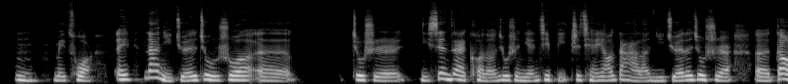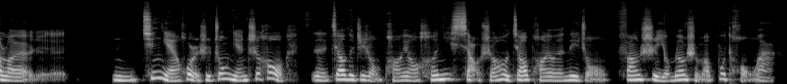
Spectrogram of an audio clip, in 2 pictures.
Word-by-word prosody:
嗯， 180 -4 0
没 190 -2 -2
错。 185 -1 -1 0.2
哎， 225 -1 +3
那 315 +1 0
你 200 - +2
觉 185 +2 -1
得 195 - +5
就 205 -1 +3
是 195 - -5
说， 200 -2 +4
呃， 165 -3 -5 0.6
就 205 -2 +4
是 180 -1 -4
你 190 -2 -4
现 260 +3 +2
在 225 -3 +3
可 205 -2 -3
能 160 +1 -5
就 200 +1 +2
是 195 -1 -2
年 170 0 -3
纪 210 +2 0
比 200 +1 -9
之 210 -1 -2
前 195 -3 -3
要 185 +2 -2
大 205 -6 -4
了， 155 +1 -6
你 170 0 -5
觉 180 +1 -1
得 205 - +4
就 220 0 +4
是， 195 -5 -2 0.2
呃， 170 - -1
到 245 +7 +4
了 180 -5 +2
呃 - - -3
呃 470 +2 -15 0.5
嗯， 195 0 +1
青 285 +7 +2
年 175 -8 +2
或 235 +5 +4
者 - - 0
是 195 - +1
中 255 +5 0
年 200 -4 +4
之 205 +6 0
后， 255 - 0 0.3
嗯， 185 -1 -1
交 220 +3 +5
的 215 -1 +5
这 210 - 0
种 200 +2 -2
朋 185 -3 -5
友 180 -1 -2
和 195 +3 +1
你 230 +2 +6
小 225 -2 0
时 185 - -6
候 210 +2 +3
交 205 +2 +3
朋 180 -4 -5
友 180 - -1
的 175 - -4
那 195 +1 +4
种 215 +3 -7
方 215 0 +3
式 215 -2 +3
有 165 -2 -1
没 200 +5 +2
有 220 - +5
什 230 - 0
么 215 - -4
不 225 +5 -3
同 235 - -7
啊？ - - -7
200 Hz, 295 characters per minute, -20 LUFS, 180-220 Hz, 0.6 s, 你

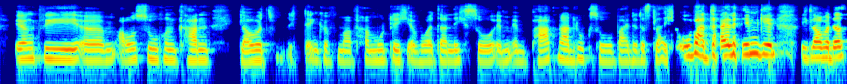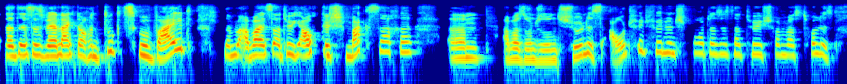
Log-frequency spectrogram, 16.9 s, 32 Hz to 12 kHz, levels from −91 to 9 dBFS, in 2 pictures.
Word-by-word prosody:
irgendwie, 195 -1 +1
ähm, 175 -1 -2
aussuchen 185 +1 -5
kann. 175 0 -4
Ich - - -26
glaube 170 +1 -1
z 175 - -20
ich - - -22
denke 175 -1 -10
mal 165 -2 -9
vermutlich, 170 +1 -8
ihr 165 - -7
wollt 165 +1 -7
da 165 - -5
nicht 170 +1 -7
so 165 -1 -5
im 165 +1 -9
im 160 -1 -12
Partnerlook, 185 +1 -4
so 165 -2 -8
beide 170 +1 -9
das 170 0 -9
gleiche 175 - -7
Oberteil 240 +1 +7
hingehen. 260 0 +7 0.2
Ich 210 - -6
glaube, 210 0 +5
das 215 +2 +6
das 235 -1 +3
das 250 0 +1
wäre 235 0 +7
vielleicht 240 +2 +4
auch 230 - -1
'n 225 -3 -2
Tuck 320 +3 -4
zu 240 -6 +2
weit. 365 +5 +6 0.3
Ähm, 235 +2 -2
aber 245 +1 +6
ist 245 +3 -1
natürlich 265 -1 -1
auch 235 +1 +5
Geschmackssache. 305 +6 -1 0.4
Ähm, 205 0 -3 0.2
aber 190 +1 -2
so' 185 - -5
n 185 - -6
so 175 0 -5
'n 180 - -7
schönes 240 +7 -2
Outfit 335 -3 -6
für 310 +1 -7
den 290 -1 -4
Sport, 285 0 -11
das 270 -1 -7
ist 260 -1 -12
natürlich 260 0 -8
schon 255 -1 -11
was 245 -1 -9
Tolles. 270 -7 -7
205 Hz, 210 wpm, -21 LUFS, 175-250 Hz, 0.4 s, Oberteil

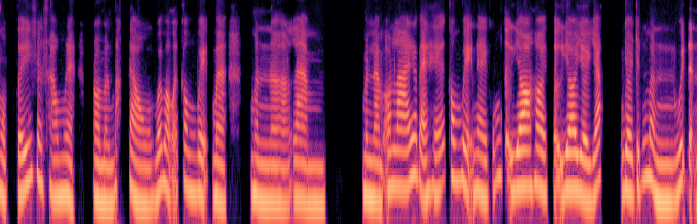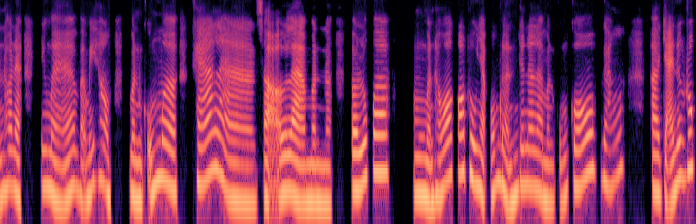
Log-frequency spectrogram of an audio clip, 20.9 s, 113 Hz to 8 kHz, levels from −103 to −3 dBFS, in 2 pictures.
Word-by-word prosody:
một 190 -3 -1
tí 220 +7 +3
cho 275 - 0
xong 195 0 0
nè, 185 -3 +2 0.3
rồi 185 -2 +2
mình 170 0 +1
bắt 220 - -8
đầu 170 -5 +1
với 215 - +1
một 230 -3 +1
cái - - -4
công 215 -4 -1
việc 195 -3 0
mà 180 -3 +1 0.4
mình, 180 -3 +1
à, 170 -1 -1
làm 170 -2 -1 0.6
mình 195 -2 +3
làm 175 -1 +1
online 230 - +2
á 295 - +2
bạn. 190 -3 +1
Thì 205 - 0
cái 250 +4 -5
công 270 -2 -2
việc 235 -4 0
này 200 -3 0
cũng 240 +5 -6
tự - - 0
do 230 0 +7
thôi, 230 -3 +3
tự - - 0
do 220 +2 +5
giờ 210 -3 +4
giấc, 210 +9 +1 0.3
do 210 -2 +4
chính 240 +8 -2
mình 175 -7 +2
quyết 230 +6 0
định 190 +3 -1
thôi 230 +1 -2
nè. 200 - +1 0.3
Nhưng 230 -1 -2
mà 200 - +2
á 185 +6 -1
bạn 185 - -3
biết 225 +6 -2
hông? 230 -7 -1 0.3
Mình 185 -3 +1
cũng, 250 +10 0
ơ, 240 -5 +2 0.3
khá 255 +4 +1
là 185 - 0
sợ 195 +2 +2
là 190 -5 +4
mình, 175 -1 +1
à, 170 - -1 0.3
đôi 215 0 +4
lúc 265 +5 +2
á, 305 0 +4 0.4
ừm, 200 -1 +1
mình 180 -1 +2
hổng 195 +2 0
có 265 +3 +3
có 300 +1 +3
thu 265 -4 +3
nhập 210 -5 0
ổn 230 +6 -2
định 185 -7 0
cho 235 - -1
nên 230 -1 -2
là 215 -2 -1
mình 175 -2 -1
cũng 185 +4 -6
cố 255 +7 +1
gắng, 255 -1 -6 0.5
à, 210 -1 +1
chạy 190 -2 0
nước 265 +4 +1
rút 325 +1 +2
205 Hz, 235 wpm, -24 LUFS, 185-235 Hz, 0.6 s, do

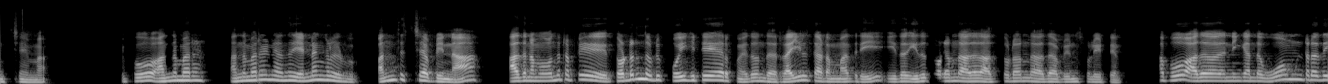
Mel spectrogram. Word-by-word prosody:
நிச்சயமா. 120 -3 -5 0.8
இப்போ 150 +4 -5 0.2
அந்த 165 +5 +1
மாரி 190 0 +2 0.4
அந்த 165 +5 0
மாரியான 210 +1 +1
வந்து 185 0 +1
எண்ணங்கள் 200 +1 +1
வ் 120 - -7 0.3
வந்துச்சு 210 +2 -2
அப்படீன்னா, 130 -8 +2 0.5
அதை 155 +3 +4
நம்ம 170 0 -1
வந்துட்டு 215 +5 -2
அப்படியே 215 0 0 0.3
தொடர்ந்து 220 +9 +4
அப்படியே 205 -1 -3
போய்க்கிட்டே 195 +3 +2
இருக்கும். 135 -9 -2
ஏதோ 160 - -1
இந்த 130 -4 0
ரயில் 185 +9 +3
தடம் 135 -3 0
மாதிரி. 130 -2 -2 0.3
"இதை 140 +2 -1
இதை 145 +4 0
தொடர்ந்து 160 0 -1
அதை 140 +1 +2
அதை 125 +1 -5
தொடர்ந்து 150 0 -3
அது." 125 +1 -2
அப்படீன்னு 125 +2 -5
சொல்லிட்டு. 115 -3 -6 0.5
அப்போ 185 +2 -2 0.2
அதை 170 +1 +4 0.2
நீங்க, 165 0 -2
"அந்த 160 -1 -2 0.2
ஓம்ன்றது 215 -3 0
165 Hz, 170 wpm, -22 LUFS, 135-200 Hz, 0.8 s, அதை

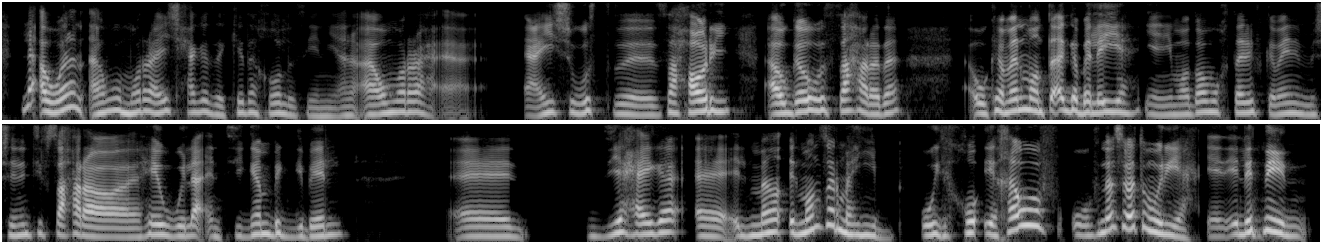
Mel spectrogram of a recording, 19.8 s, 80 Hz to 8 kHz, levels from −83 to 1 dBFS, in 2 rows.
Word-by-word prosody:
لأ - - -1
أولًا 255 +6 +3
أول 220 +6 0
مَرّة 225 +4 0
أعيش 230 +3 -3
حاجة 220 +1 -5
زي 180 -5 -7
كده 215 +5 -6
خالص، 195 -5 -7
يعني 150 0 -11
أنا 165 - -7
أول 185 +4 -1
مَرّة 225 0 0
أع 205 - -11 0.4
أعيش 205 +7 -2
وسط 240 +4 -4 0.3
صحاري 225 +5 +3 0.3
أو 200 +1 +4
جوّ 240 +4 +4
الصحرا 240 -5 +1
ده، 215 +5 -4 0.5
وكمان 235 +5 +2
منطقة 245 -3 +3
جبلية، 220 -3 +1
يعني 180 -2 -9
الموضوع 185 +5 -3
مختلف 220 -1 -3
كمان، 195 0 -5
مش 180 +3 -8
إن 200 - -1
أنتِ 215 0 -2
في 230 - -8
صحرا 210 -1 +2 0.4
هِوّ 205 -1 0
لأ، 200 +1 +2
أنتِ 180 +2 -11
جنب 220 +5 0
الجبال، 190 +2 -3 0.8
آآ، 185 -1 -2 0.5
دي 190 +7 -1
حاجة 235 +3 +2
آآ، 190 -2 -2
الم 200 +3 0 0.2
المنظر 310 - +2
مَهيب 210 - +1 0.2
ويخ 200 -2 -2 0.2
يخوّف 310 - +3
وفي 205 +2 -6
نفس 305 +7 +1
الوقت 330 +3 +4
مُريح 210 - +2
يعني 180 +3 -6
الاتنين. 245 -5 +4
215 Hz, 160 wpm, -24 LUFS, 190-235 Hz, 0.8 s, أو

